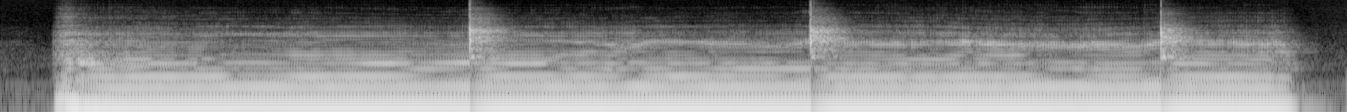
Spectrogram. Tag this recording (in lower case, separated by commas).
music, musical instrument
